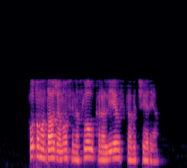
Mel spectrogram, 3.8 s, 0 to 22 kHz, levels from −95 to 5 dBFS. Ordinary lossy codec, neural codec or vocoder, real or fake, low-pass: none; none; real; 3.6 kHz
